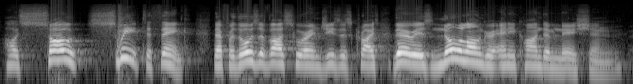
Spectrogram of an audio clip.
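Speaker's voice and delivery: high, loud, impassioned proclamation; full-force preaching. Real, not acted. Pastor tells congregation what God does to hearts, full-force preaching. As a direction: stretch the key words and drive them out to the crowd.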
